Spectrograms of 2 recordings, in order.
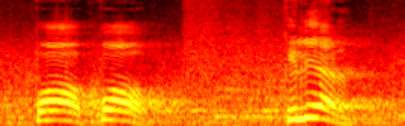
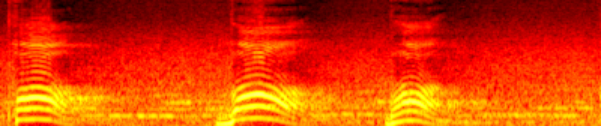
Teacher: ओष्ठ मतलब दोनों ओठ का उच्चारण रहेगा।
